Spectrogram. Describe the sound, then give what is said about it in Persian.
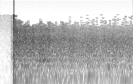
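Artillery cannon fire at night near Lashkar Gah in Helmand, supporting Afghan forces against attacks on security posts: one sudden loud blast, then a long rolling rumble that stays heavy and steady. “دا د تیر شپې د هغه ډیسي توپ راغ دی چې د لشکرګاه له زړه څخه د ښار پر شاوخوا او د ندالي ولسوالۍ پر یو شمېر امنیتي پوستو د وسلوالو د سختو بریدونو پر مهال د افغان ځواکونو مرسته کوله”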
